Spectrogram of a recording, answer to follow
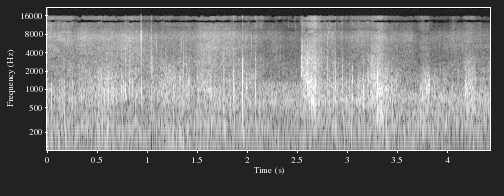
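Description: Footsteps crunching on packed snow, with about three louder crunches in the second half.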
